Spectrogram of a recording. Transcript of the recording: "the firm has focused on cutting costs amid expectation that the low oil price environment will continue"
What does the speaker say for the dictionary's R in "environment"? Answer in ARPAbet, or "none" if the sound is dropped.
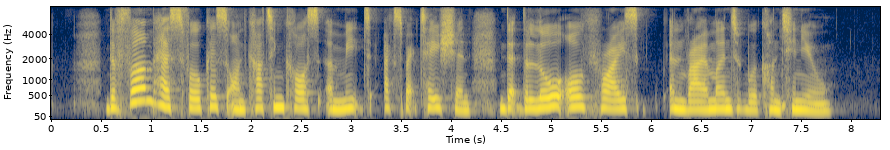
none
